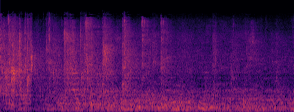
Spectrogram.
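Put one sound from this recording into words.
A woman speaks through a microphone in a large hall.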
